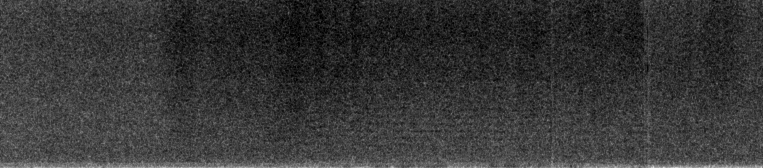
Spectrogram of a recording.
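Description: Mountain river rushing over rapids: a steady, even roar of white water.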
